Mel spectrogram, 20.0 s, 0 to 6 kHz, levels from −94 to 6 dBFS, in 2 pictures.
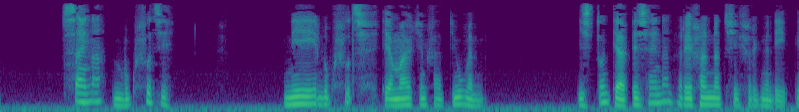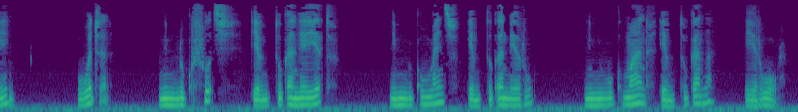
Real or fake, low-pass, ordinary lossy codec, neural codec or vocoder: fake; 5.4 kHz; MP3, 24 kbps; autoencoder, 22.05 kHz, a latent of 192 numbers a frame, VITS, trained on many speakers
